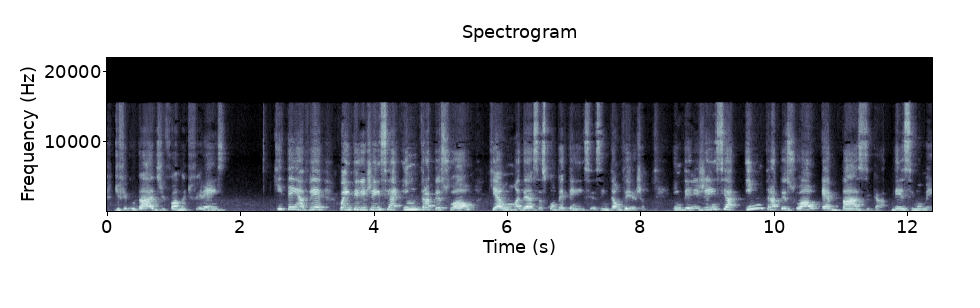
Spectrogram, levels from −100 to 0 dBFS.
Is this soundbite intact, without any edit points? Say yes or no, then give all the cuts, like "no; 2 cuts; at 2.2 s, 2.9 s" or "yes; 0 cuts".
yes; 0 cuts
